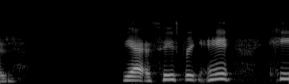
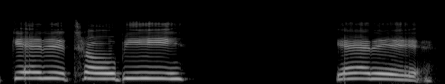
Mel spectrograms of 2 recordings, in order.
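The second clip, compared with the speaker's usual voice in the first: egging on dog; 4 semitones higher, 4 dB louder, much slower than usual. Real, not acted.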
